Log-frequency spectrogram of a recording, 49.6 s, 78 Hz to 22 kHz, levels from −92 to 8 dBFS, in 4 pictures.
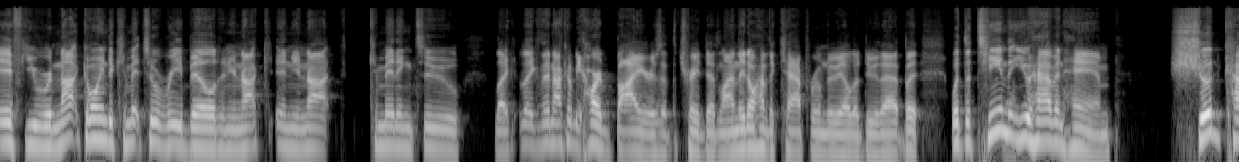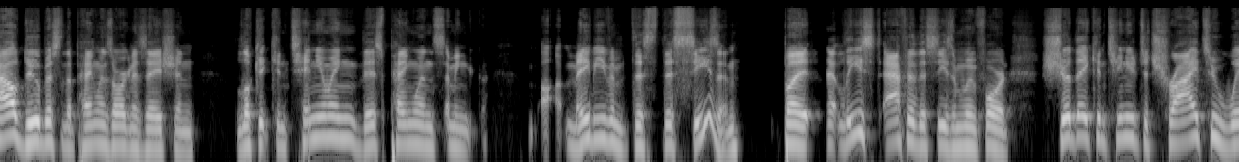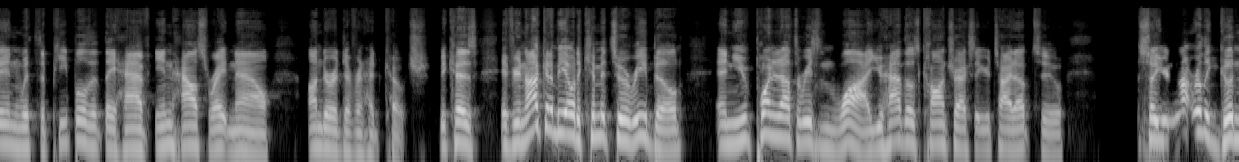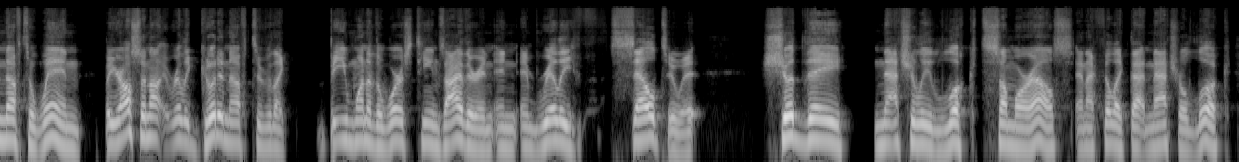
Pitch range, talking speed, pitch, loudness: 130-165 Hz, 210 wpm, 145 Hz, -23 LUFS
